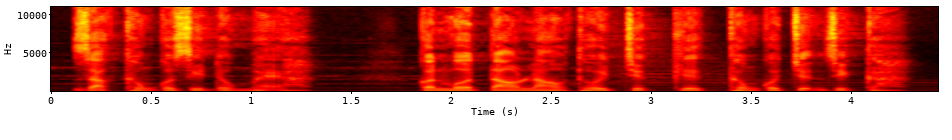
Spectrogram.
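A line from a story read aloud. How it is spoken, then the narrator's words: Relieved sigh. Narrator (Vietnamese): thở dài nhẹ nhõm, bảo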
